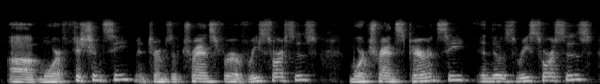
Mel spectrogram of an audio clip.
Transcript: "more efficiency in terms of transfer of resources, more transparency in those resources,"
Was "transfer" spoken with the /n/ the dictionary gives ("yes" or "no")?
yes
